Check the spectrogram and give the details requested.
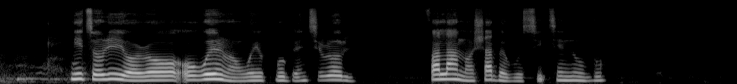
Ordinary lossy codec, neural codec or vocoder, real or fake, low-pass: none; autoencoder, 48 kHz, 32 numbers a frame, DAC-VAE, trained on Japanese speech; fake; 14.4 kHz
